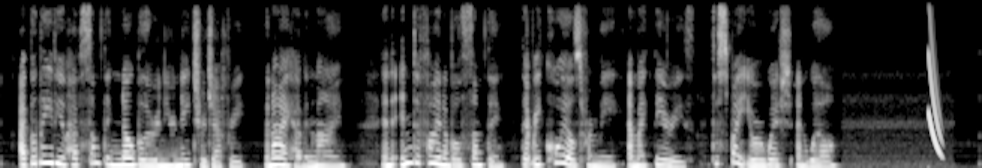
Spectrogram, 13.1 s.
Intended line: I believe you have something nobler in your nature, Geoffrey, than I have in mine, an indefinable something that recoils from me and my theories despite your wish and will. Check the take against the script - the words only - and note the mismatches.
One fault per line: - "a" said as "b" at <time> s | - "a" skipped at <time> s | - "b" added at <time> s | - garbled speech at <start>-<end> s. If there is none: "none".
none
